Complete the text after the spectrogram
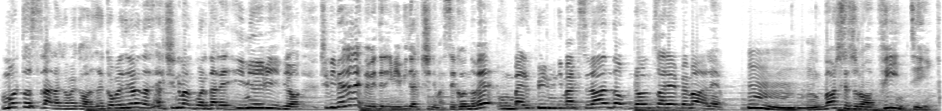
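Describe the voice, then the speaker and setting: A young man doing excited reaction commentary on a video as a YouTuber, often shouting and laughing. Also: very high voice, moderate pace, hardly any pauses. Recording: background music under the voice. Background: background music.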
